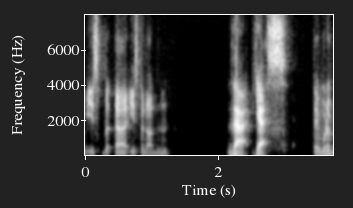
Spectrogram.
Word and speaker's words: Yspaddaden: Yspaddaden. Yspaddaden is the pronunciation.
